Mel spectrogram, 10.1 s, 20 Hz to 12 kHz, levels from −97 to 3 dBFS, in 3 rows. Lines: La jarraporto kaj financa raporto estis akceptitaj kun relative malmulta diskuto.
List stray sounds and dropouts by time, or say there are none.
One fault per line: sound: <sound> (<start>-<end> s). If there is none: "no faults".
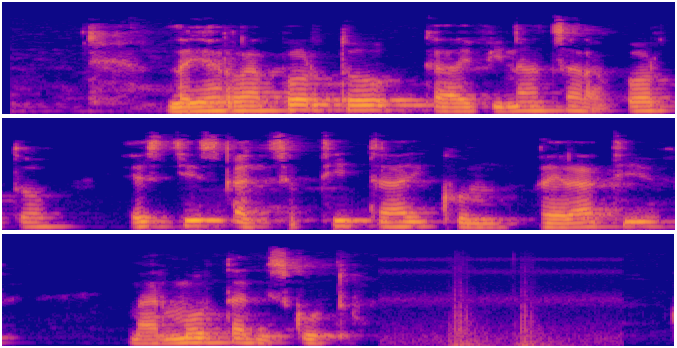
sound: thud (8.9-9.7 s)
